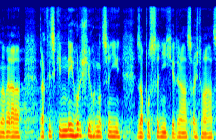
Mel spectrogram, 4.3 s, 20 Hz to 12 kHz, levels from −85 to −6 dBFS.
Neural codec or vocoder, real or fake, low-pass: vocoder, 22.05 kHz, 80 mel bands, Vocos; fake; 9.9 kHz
